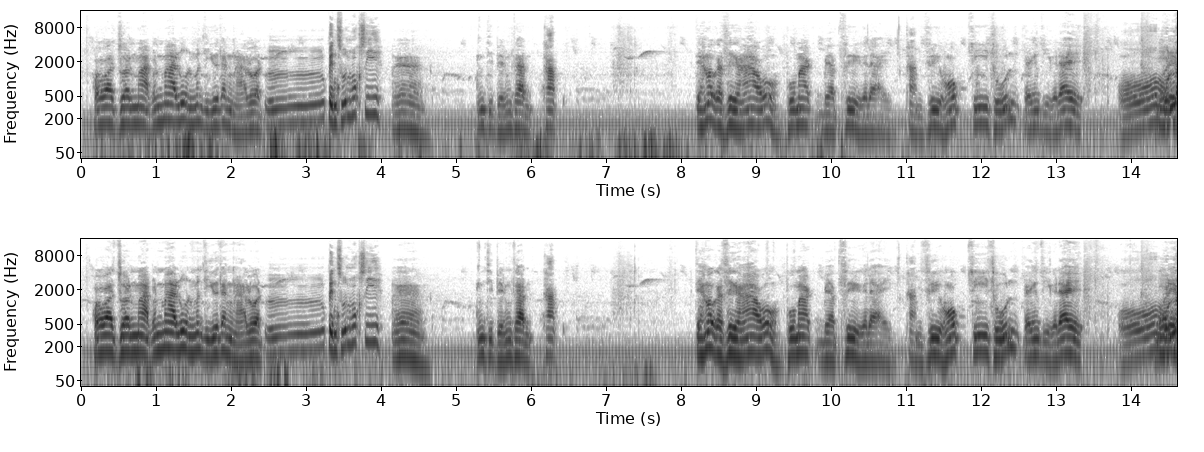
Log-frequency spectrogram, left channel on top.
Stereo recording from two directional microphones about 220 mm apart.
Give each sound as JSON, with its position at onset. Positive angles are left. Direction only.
{"t": 0.2, "sound": "speech", "side_deg": -45}
{"t": 2.5, "sound": "speech", "side_deg": 10}
{"t": 4.2, "sound": "speech", "side_deg": -45}
{"t": 6.2, "sound": "speech", "side_deg": 10}
{"t": 8.2, "sound": "speech", "side_deg": -40}
{"t": 13.8, "sound": "speech", "side_deg": 5}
